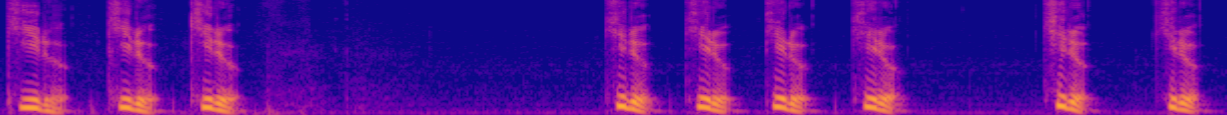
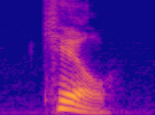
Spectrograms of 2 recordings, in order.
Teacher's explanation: you don't exhale nearly as much in the Japanese K when it comes at the beginning of a word compared to the English K when it comes at the beginning of a word.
